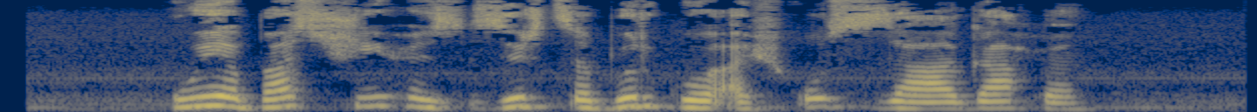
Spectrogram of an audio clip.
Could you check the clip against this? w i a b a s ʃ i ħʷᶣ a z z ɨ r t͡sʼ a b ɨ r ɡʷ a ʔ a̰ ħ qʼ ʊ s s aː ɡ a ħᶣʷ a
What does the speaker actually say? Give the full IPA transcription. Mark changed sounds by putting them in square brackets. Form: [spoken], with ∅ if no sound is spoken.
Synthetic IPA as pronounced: w i a b a s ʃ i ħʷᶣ a z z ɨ r t͡sʼ a b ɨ r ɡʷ a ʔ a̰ [ʃ] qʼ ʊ s [z] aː ɡ a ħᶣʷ a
